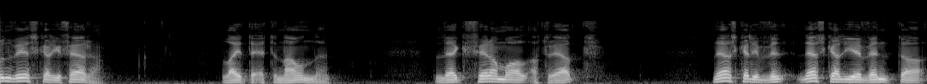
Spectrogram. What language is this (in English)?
Faroese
